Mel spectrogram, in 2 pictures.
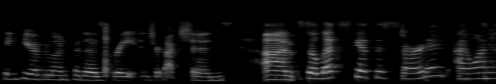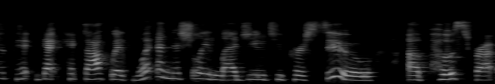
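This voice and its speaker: A woman admissions officer hosting an online alumni panel, upbeat and brisk, with short affirmations between speakers. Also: mid-range voice, fairly bright tone, no room sound, highs cut off.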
